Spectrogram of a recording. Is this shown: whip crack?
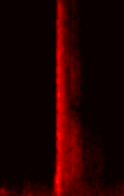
yes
